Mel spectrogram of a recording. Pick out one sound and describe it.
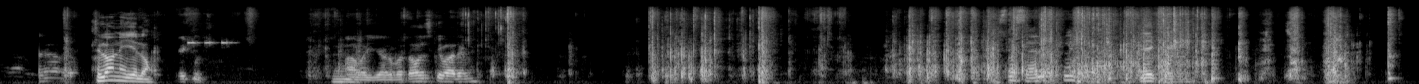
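A cardboard box rustles and scrapes as it is handled.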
